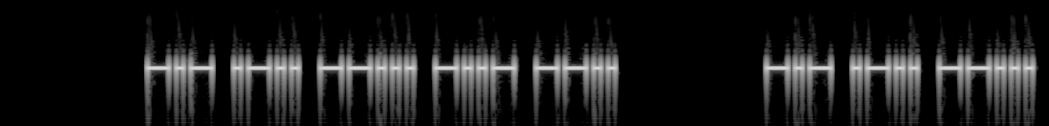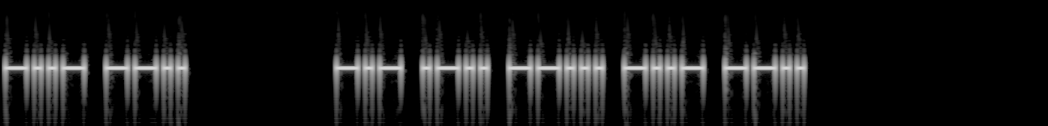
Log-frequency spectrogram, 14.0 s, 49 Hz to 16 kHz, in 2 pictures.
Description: Morse code, heard as a keyed tone, about 25 wpm, 700 Hz. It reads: KL7XZ KL7XZ KL7XZ
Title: DXCC-100 Call Signs - 5 Characters - Repeated 3x - 25wpm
